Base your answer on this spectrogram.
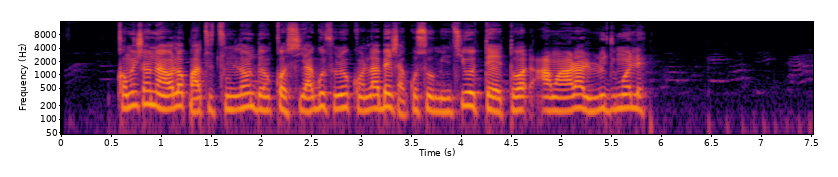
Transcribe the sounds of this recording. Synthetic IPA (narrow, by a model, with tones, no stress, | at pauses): kɔ˧mĩ˦ʃɔ̃˦nã˦˨ɔ˧lɔ˦k͡pa˨˦tu˦˨tũ˨˧˦lɔ̃˦n̩˦dɔ̃˧˨˦kɔ˦˨si˨˦a˧ɡ͡bo˦˨fĩ˧ɾ̃õ˦kã˧˦la˦bɛ˦˨ʃa˨ko˧˦so˦˨mĩ˨n̩˦ti˦o˦˨tɛ˨tɔ˨˧˦a̰˦˨w̃ɔ̃˧a˧ɾa˦˨lo˨˦lo˦d͡ʒu˦mɔ̃˦lɛ˦˨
